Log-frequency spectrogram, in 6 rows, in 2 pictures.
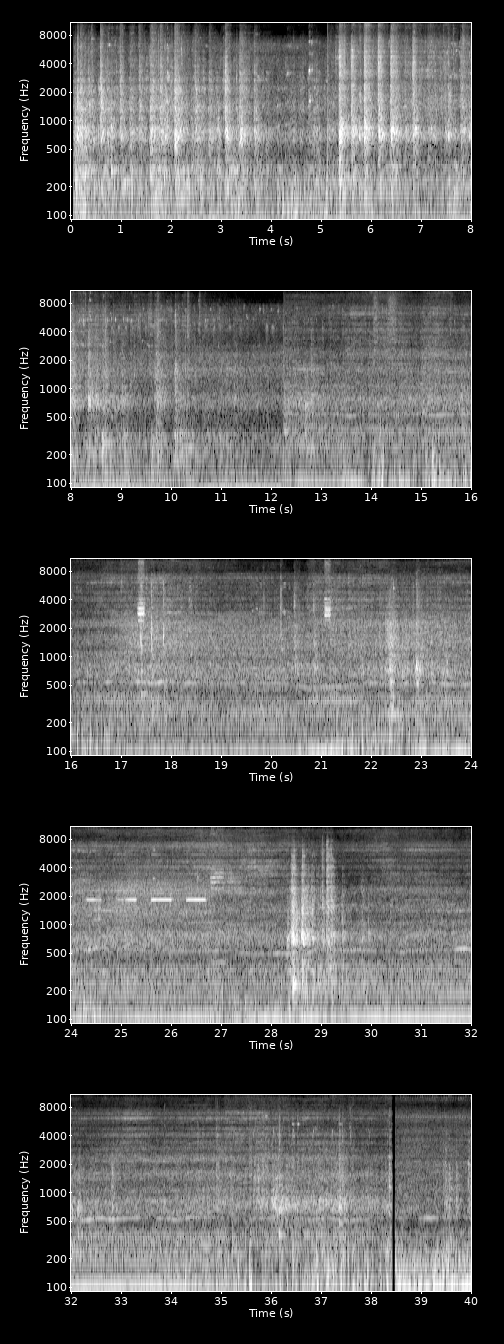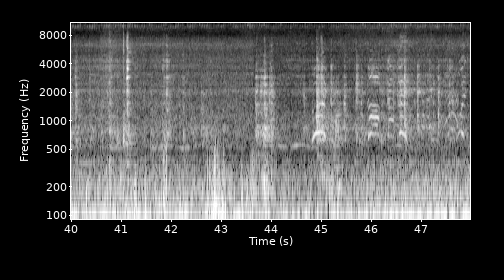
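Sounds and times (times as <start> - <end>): metallic clanking and knocking: 0.0 - 11.5, 27.5 - 30.2
diesel excavator engine: 0.0 - 47.9
reversing alarm beeping: 24.3 - 26.8.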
